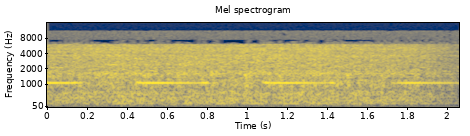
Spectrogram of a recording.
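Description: A tow truck backs up while hooking a white van at an outdoor event, its reversing alarm beeping in a steady, evenly spaced rhythm over a loud, continuous engine rumble.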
